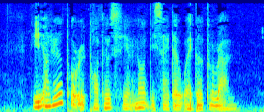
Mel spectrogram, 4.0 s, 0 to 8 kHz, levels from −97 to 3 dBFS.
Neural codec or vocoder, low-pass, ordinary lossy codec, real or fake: codec, 24 kHz, 0.9 kbps, WavTokenizer, medium music audio release; 7.2 kHz; MP3, 32 kbps; fake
